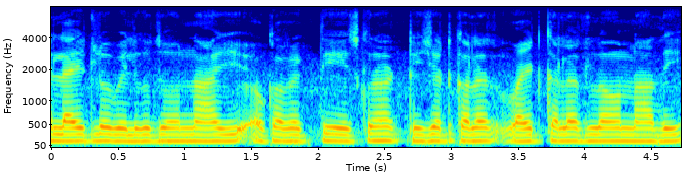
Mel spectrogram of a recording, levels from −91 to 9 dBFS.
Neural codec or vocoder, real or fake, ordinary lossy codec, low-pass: none; real; none; none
